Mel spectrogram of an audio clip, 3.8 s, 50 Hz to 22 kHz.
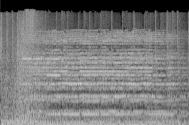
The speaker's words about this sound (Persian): بوخ‌های ممتد خودروها در 20 شب اعتراضات ایران.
